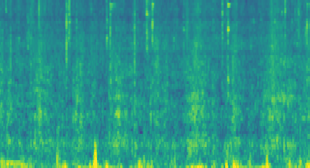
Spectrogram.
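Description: Horse hooves clip-clop in a steady trotting rhythm on firm ground, close by, with a few louder strikes standing out.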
